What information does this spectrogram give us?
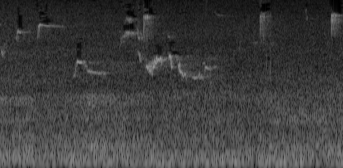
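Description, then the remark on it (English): Several small birds, including robins and a brambling, chirp and tweet in short, high bursts scattered across a few seconds around a stable where food is put out for alpacas, fairly faint against a steady outdoor background hiss on a very cold, frozen day. No one speaks. “I, of course, put the food out for the alpacas, but the birds come.”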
